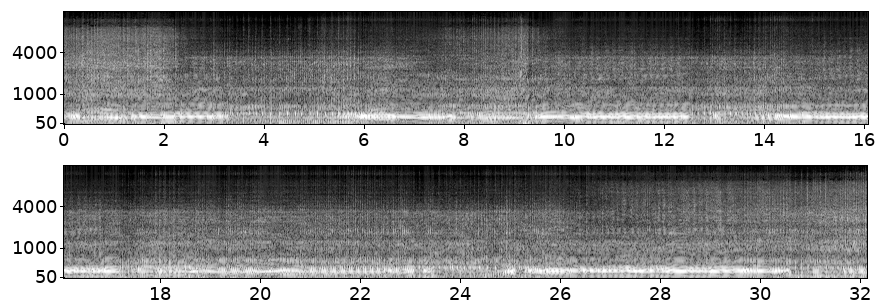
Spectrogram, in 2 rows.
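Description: A 300cc two-stroke dirt bike engine running at low to middling revs on slow, technical singletrack. Its pitch rises and falls continually with the throttle, with brief dips where the rider backs off and a few short knocks from the bike over rough ground.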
